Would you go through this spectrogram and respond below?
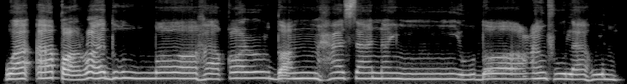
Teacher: Ro dibaca tebel karena berharakat berfathah.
